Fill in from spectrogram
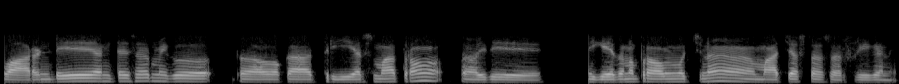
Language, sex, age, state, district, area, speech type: Telugu, male, 18-30, Andhra Pradesh, Eluru, rural, conversation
